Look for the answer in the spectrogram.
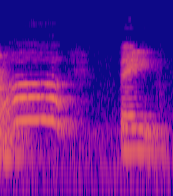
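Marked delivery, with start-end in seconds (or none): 0.0-0.6 sudden high loud frazzled "ah"; the sound of a mom losing her cool; high panicked mom cry; stressed mom yelp. Shown as a demonstration. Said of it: "So sometimes when you're".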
